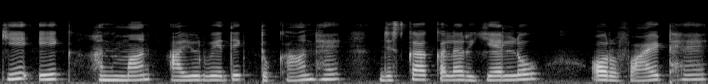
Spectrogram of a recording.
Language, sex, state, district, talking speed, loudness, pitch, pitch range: Hindi, female, Rajasthan, Jaipur, 100 wpm, -19 LUFS, 205 Hz, 200-230 Hz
